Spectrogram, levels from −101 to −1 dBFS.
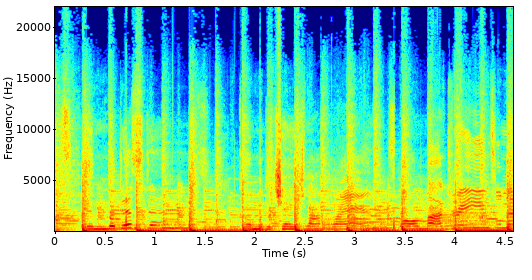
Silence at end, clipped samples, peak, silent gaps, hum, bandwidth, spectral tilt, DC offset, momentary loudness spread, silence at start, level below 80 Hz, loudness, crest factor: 0 s; 0.4%; 0 dBFS; none; none; over 20 kHz; -4.5 dB/octave; under 0.1%; 3 LU; 0 s; -18 dBFS; -11 LUFS; 10 dB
